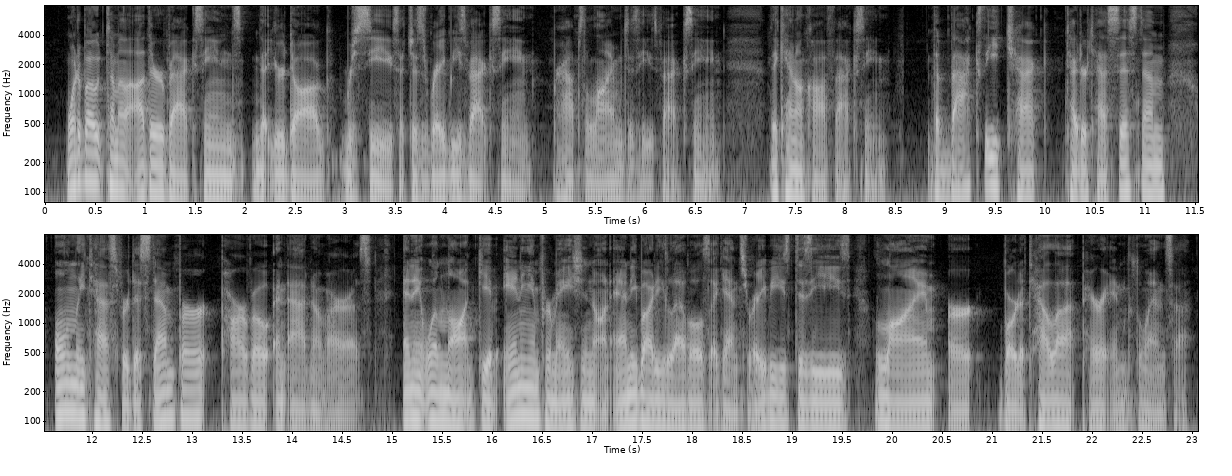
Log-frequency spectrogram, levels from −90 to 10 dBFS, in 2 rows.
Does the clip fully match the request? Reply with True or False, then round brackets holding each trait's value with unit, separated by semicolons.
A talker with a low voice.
True (80 Hz)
